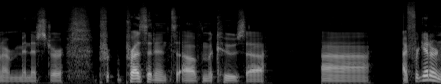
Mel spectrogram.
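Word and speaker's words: MACUSA: do they actually call it muuza the muuza muuza is how they pronounce the acronym yes we could risk we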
